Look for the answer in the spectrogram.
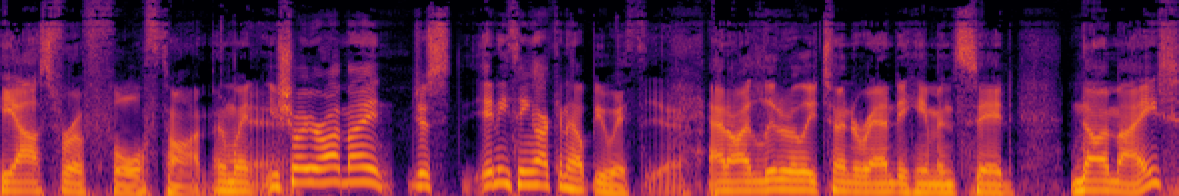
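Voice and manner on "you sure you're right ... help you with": kindly, concerned, empathetic tone, quick and pitched up. Retelling how a guy asked a fourth time if he could help, imitating an empathetic voice. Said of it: "the empathy in his voice".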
